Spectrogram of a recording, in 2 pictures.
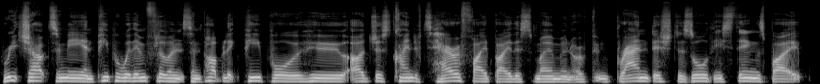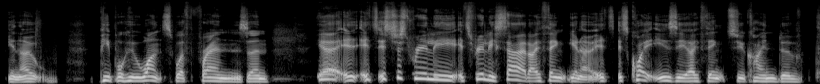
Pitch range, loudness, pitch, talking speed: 140-165 Hz, -19 LUFS, 150 Hz, 215 wpm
